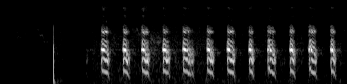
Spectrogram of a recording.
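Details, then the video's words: A female chukar partridge gives a quick, harsh, clucking chuck-chuck, about two to three notes a second, steady and insistent after a single sharp click. "female hunter bird voice kekkik sesi sound hunting sound chakor birds"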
